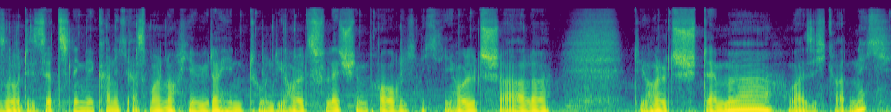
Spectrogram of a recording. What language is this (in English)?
German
